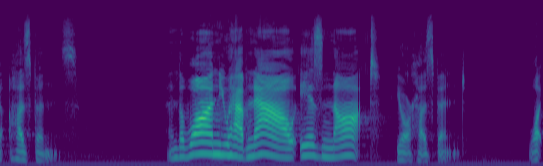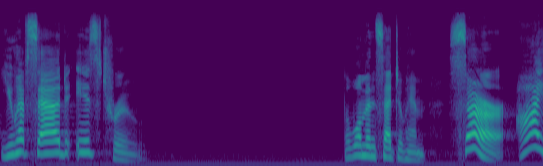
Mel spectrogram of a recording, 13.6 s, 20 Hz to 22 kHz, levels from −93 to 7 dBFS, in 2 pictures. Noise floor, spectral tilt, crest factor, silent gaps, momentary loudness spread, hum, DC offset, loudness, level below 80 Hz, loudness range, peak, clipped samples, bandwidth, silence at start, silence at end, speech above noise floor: -82 dBFS; -1.5 dB/octave; 22 dB; none; 23 LU; none; under 0.1%; -35 LUFS; -84 dBFS; 13 LU; -18 dBFS; under 0.1%; 17 kHz; 0.2 s; 0 s; 45 dB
